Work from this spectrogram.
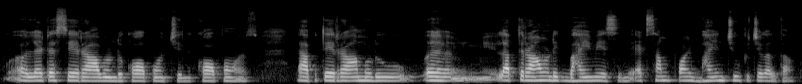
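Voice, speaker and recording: A woman's voice: lowish voice, flat delivery, normal speed, a little mellow. A woman who produces puppet shows, explaining her work in an interview and switching between Telugu and English. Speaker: puppet show producer and founder.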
